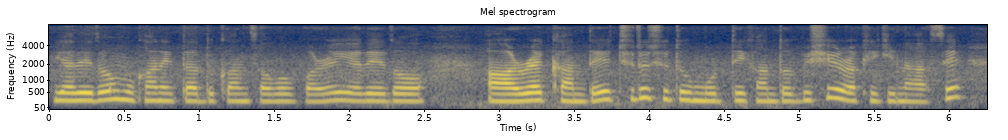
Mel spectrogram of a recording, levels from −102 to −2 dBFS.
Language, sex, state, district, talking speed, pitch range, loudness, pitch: Nagamese, female, Nagaland, Dimapur, 200 wpm, 220-245 Hz, -18 LUFS, 225 Hz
